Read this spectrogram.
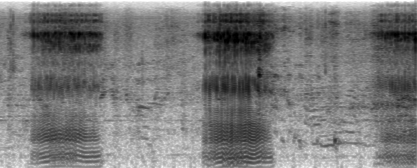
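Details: Two loud, rumbling, vibrating inhaled snores about two and a half seconds apart, a third beginning, with quiet breathing between; snoring after staying up for the Hatton fight.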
